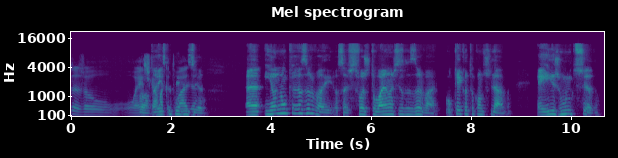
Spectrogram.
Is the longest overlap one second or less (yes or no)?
no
